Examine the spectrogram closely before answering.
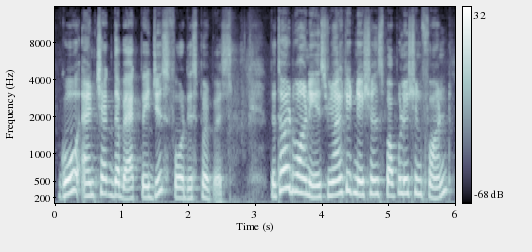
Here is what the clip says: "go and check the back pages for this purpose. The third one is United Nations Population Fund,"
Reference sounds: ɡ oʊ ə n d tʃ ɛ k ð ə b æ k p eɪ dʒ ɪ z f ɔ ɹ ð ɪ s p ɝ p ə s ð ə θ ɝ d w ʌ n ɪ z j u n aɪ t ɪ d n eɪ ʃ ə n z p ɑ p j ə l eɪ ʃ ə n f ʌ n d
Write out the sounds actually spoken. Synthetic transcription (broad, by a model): ɡ oʊ ə n d tʃ ɛ k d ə b æ k p eɪ dʒ ɪ z f ɔ ɹ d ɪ s p ɝ p ə s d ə t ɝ d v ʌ n ɪ z j u n aɪ t ɪ d n eɪ ʃ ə n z p ɑ p j ə l eɪ ʃ ə n f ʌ n d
